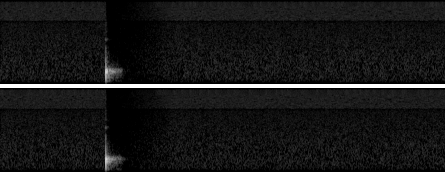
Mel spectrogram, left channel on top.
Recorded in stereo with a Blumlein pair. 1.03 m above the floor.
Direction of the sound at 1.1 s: 10° right.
